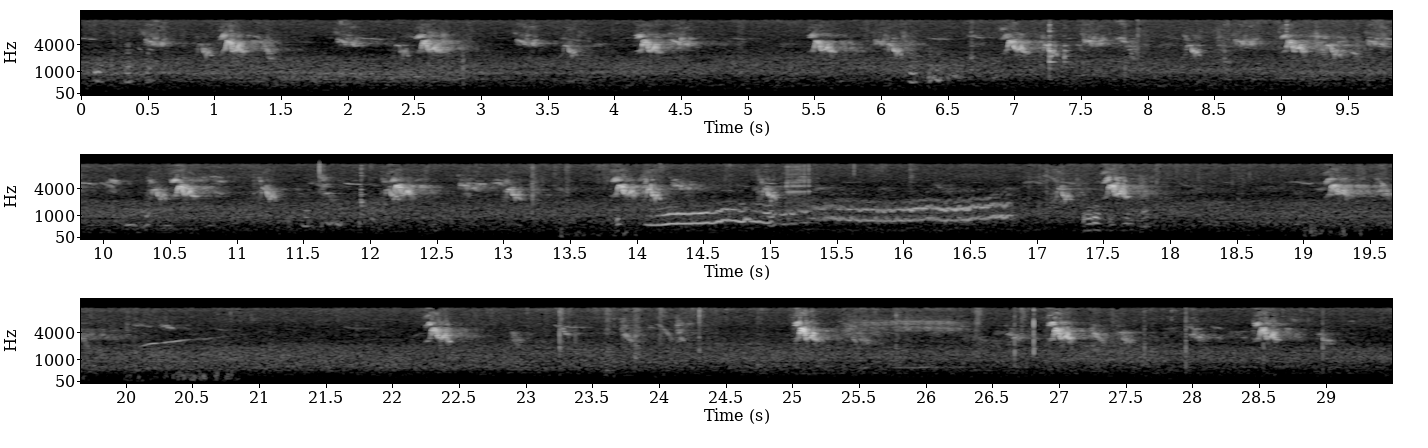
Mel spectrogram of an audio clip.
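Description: Domestic hens feeding, with one hen giving a drawn-out, wavering call that rises in pitch about halfway through. Short high chirps repeat throughout.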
